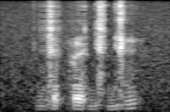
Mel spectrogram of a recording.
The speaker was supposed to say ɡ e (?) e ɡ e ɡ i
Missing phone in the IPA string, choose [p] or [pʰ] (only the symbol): p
